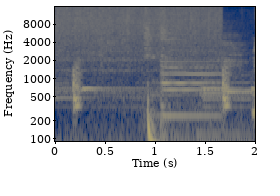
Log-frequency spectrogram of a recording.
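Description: Food sizzling in a frying pan on the stove, a steady hiss that cuts off abruptly near the end. It sits under soft background music with held notes and a deep, regular kick drum.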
